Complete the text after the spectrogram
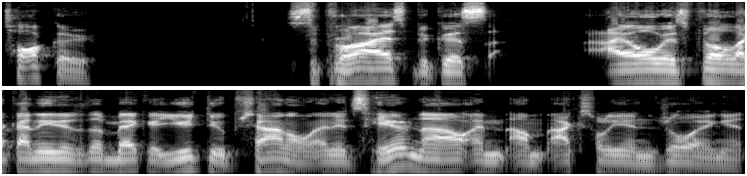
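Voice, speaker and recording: A man with a fairly low pitch at a moderate pace, with ordinary pitch variation and long, frequent pauses. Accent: Dutch. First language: Dutch. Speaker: YouTuber. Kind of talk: live stream talk. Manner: halting; loud.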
